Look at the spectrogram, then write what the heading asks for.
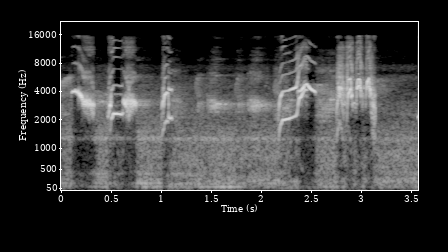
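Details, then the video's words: Heated oriental magpie-robin (kacer) in full song, running through its repertoire: loud whistled notes, some held steady and some swooping up, with a few dense, buzzy chattering bursts between them. "KACER GACOR MEMANAS NAIK EMOSI BONGKAR ISIAN"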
